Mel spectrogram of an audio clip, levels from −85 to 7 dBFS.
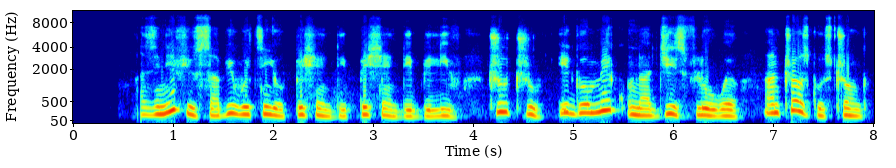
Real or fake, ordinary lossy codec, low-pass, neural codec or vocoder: real; none; 9.9 kHz; none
